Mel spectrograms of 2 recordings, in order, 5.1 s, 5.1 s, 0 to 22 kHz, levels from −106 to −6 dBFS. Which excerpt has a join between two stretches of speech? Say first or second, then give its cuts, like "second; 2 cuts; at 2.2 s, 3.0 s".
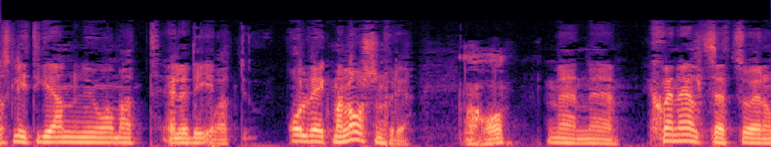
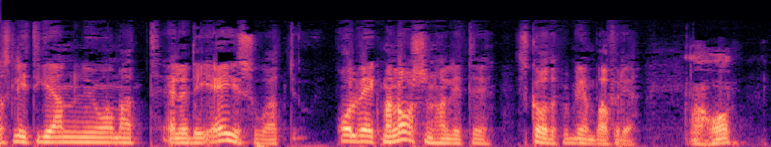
first; 2 cuts; at 1.4 s, 2.6 s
